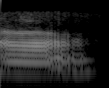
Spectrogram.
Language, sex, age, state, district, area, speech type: Bengali, male, 30-45, West Bengal, Hooghly, urban, conversation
